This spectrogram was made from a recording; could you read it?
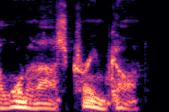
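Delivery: sly, conspiratorial, confiding aside. Retelling an old gentleman leaning over to ask for ice cream: imitating John's conspiratorial aside. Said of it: "he leans over conspiratorially and says".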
